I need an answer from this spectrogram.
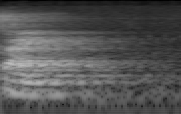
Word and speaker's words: chi: This pronounced is chi, but we write common way X as the symbol of mole fractions, but actual term is chi for symbol of mole fraction.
